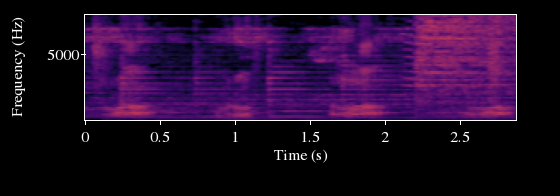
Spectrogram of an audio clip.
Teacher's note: Lenturan ujung lidah condong ke punggung lidah atau inhiraf. Satu kali getaran halus ujung lidah atau takrir.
